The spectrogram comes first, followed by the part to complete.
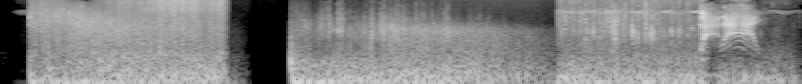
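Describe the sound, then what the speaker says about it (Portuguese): A giant cartoon explosion in South Park, a loud sustained roaring blast that cuts out abruptly, then a second rumbling boom fading down, followed by crackling debris and a warbling tone. "eles decidem destruir o negócio com uma explosão gigantesca"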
